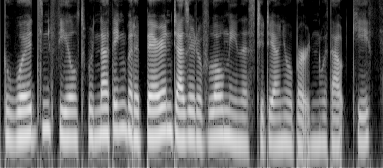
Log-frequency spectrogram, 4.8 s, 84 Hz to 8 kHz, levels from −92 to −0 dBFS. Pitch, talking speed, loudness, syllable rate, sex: 190 Hz, 200 wpm, -19 LUFS, 6.0 syllables/s, female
